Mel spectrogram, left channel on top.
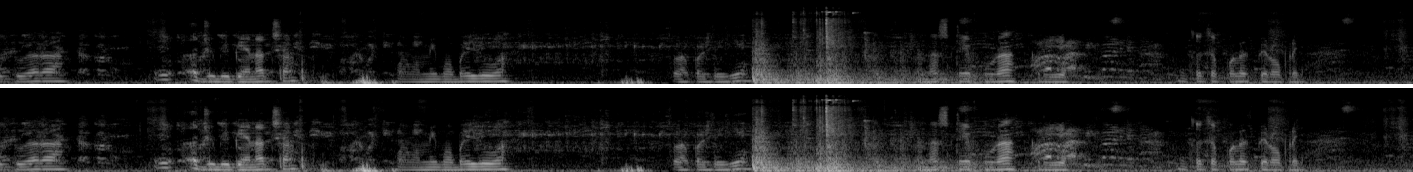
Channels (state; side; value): quieter; left; 4.7 dB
